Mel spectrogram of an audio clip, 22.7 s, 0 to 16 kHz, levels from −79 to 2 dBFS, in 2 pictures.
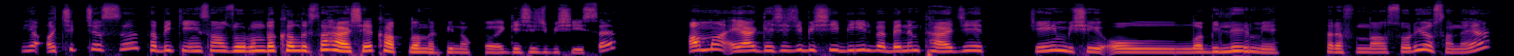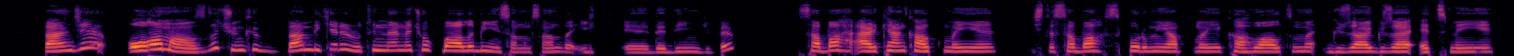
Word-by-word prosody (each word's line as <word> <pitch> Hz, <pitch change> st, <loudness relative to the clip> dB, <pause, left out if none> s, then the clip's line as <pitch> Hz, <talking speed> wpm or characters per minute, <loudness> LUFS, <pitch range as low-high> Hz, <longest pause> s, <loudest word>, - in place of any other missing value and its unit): Ya, 260 Hz, 0 st, -5 dB
açıkçası, 335 Hz, -, -4 dB
tabii 280 Hz, -1 st, -1 dB
ki 275 Hz, -, -5 dB
insan 255 Hz, +1 st, -1 dB
zorunda 255 Hz, +2 st, +4 dB
kalırsa 275 Hz, +3 st, +4 dB
her 255 Hz, -5 st, +10 dB
şeye 260 Hz, +3 st, +5 dB
katlanır 200 Hz, -8 st, +3 dB
bir 190 Hz, -, -3 dB
noktada 175 Hz, +1 st, -5 dB
geçici 185 Hz, +1 st, -5 dB
bir 180 Hz, -, -9 dB
şeyse. 165 Hz, -, -3 dB, 0.6 s
Ama 325 Hz, +4 st, +4 dB
eğer 255 Hz, +3 st, +5 dB
geçici 270 Hz, +2 st, -4 dB
bir 295 Hz, -, -1 dB
şey 290 Hz, -1 st, -2 dB
değil 285 Hz, 0 st, -2 dB
ve 255 Hz, -3 st, +1 dB
benim 260 Hz, +3 st, +1 dB
tercih 255 Hz, +2 st, 0 dB, 0.3 s
edeceğim 270 Hz, +4 st, -1 dB
bir 230 Hz, -, -4 dB
şey 210 Hz, -2 st, -1 dB
olabilir 190 Hz, +4 st, 0 dB
mi 175 Hz, -6 st, -5 dB, 0.3 s
tarafından 195 Hz, -1 st, -3 dB
soruyorsan 215 Hz, -, -2 dB
eğer 365 Hz, -, -2 dB, 0.5 s
bence 265 Hz, +9 st, +4 dB, 0.3 s
olamazdı. 260 Hz, -, +5 dB
Çünkü 305 Hz, -2 st, -3 dB, 0.2 s
ben 285 Hz, +5 st, +4 dB
bir 315 Hz, -, -2 dB
kere 335 Hz, +2 st, -4 dB
rutinlerine 285 Hz, +2 st, -3 dB
çok 310 Hz, -3 st, -6 dB
bağlı 265 Hz, 0 st, +4 dB
bir 265 Hz, -, -3 dB
insanım 205 Hz, -3 st, -7 dB
sana 210 Hz, +1 st, -7 dB
da -, -, -4 dB
ilk, 200 Hz, -1 st, -14 dB, 0.2 s
eee, 180 Hz, 0 st, -8 dB
dediğin 210 Hz, +2 st, -6 dB
gibi. 185 Hz, -, -5 dB, 0.5 s
Sabah 270 Hz, +1 st, +1 dB
erken 245 Hz, +3 st, +3 dB
kalkmayı, 235 Hz, -2 st, 0 dB, 0.3 s
işte, 225 Hz, -, -6 dB
sabah 240 Hz, +1 st, 0 dB
sporumu 240 Hz, -2 st, -3 dB
yapmayı, 225 Hz, -1 st, -2 dB
kahvaltımı 220 Hz, +2 st, -1 dB
güzel, 220 Hz, +2 st, +1 dB
güzel 225 Hz, +1 st, +1 dB
etmeyi, 215 Hz, +2 st, -4 dB
240 Hz, 160 wpm, -31 LUFS, 210-275 Hz, 0.6 s, her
